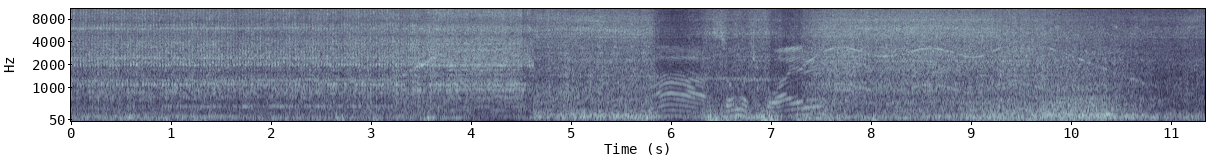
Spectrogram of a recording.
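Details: Oldsmobile Bravada on a cold winter night, test start after replacing an alternator whose rear bearing failed. The starter cranks briefly, then the engine settles into a steady, even idle with no whine or rattle from the front; normal idle.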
